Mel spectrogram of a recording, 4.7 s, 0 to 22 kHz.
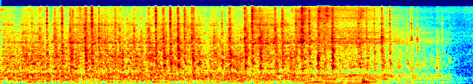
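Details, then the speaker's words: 1962 Austin Healey 3000 BT7, engine rebuilt after mouse damage, rebuilt head and carburetors, choke out, cold shop: steady cranking about three turns a second, one brief stronger thump, no catching; owner suspects carburetors far out of adjustment and the cold — crank, no start. "all right i'm not getting anything at all the carburetors might be so far off and it's pretty cold in here today"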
